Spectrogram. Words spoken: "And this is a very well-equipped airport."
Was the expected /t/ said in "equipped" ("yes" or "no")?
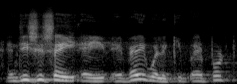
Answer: no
